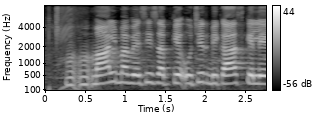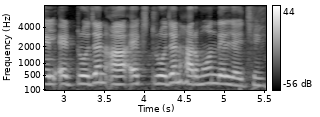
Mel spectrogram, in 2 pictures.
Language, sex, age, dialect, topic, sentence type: Magahi, male, 18-24, Western, agriculture, statement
